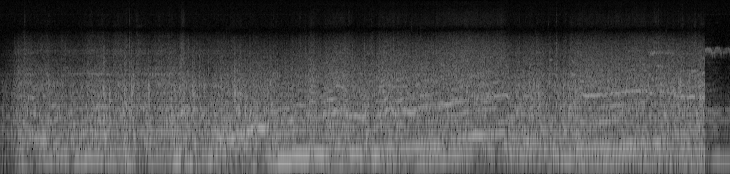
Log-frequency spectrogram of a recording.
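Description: A Nissan Hardbody race truck engine roars steadily through a rally race, loud and sustained with rising and falling gear pitch as it pushes past slower traffic, no talk over it.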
